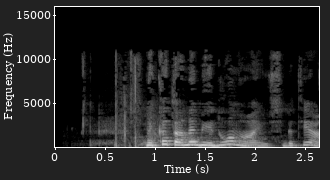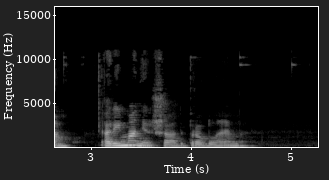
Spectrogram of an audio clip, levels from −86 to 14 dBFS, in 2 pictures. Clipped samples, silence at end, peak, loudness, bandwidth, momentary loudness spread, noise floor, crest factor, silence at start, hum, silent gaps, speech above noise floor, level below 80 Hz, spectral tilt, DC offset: under 0.1%; 0.7 s; -2 dBFS; -19 LUFS; 11.5 kHz; 22 LU; -65 dBFS; 20 dB; 0.6 s; none; none; 45 dB; -72 dBFS; -6.5 dB/octave; under 0.1%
